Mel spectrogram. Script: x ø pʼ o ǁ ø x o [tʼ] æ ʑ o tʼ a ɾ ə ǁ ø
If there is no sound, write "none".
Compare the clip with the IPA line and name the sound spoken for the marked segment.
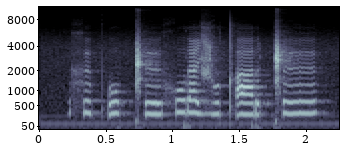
ɾ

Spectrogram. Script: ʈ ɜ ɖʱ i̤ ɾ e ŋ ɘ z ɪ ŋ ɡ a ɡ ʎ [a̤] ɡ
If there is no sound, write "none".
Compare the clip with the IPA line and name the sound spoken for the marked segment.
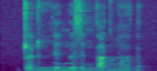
a̤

